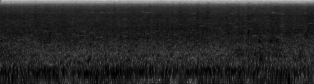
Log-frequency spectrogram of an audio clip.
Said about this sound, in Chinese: 我旁边的话是一个小溪在流淌着，水声非常的好听，哗啦啦的。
